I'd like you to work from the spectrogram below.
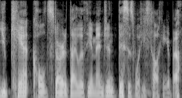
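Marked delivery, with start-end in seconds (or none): none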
